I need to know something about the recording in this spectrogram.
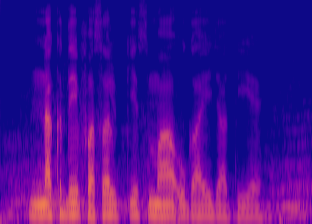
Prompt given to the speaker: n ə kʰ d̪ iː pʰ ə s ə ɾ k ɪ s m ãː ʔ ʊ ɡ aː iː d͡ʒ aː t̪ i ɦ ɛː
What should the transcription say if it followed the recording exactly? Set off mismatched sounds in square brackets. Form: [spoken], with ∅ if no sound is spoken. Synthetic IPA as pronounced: n ə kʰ d̪ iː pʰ ə s ə [l] k ɪ s m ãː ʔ ʊ ɡ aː iː d͡ʒ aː t̪ [iː] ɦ ɛː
